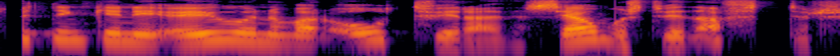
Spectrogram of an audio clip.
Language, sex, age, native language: Icelandic, female, 60-69, Icelandic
